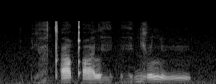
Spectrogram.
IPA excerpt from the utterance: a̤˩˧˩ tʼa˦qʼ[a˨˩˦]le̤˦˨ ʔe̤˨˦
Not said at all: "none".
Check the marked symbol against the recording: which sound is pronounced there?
a˨˦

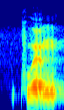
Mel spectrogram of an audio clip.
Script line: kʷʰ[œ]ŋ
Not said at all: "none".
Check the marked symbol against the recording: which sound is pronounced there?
œ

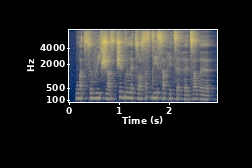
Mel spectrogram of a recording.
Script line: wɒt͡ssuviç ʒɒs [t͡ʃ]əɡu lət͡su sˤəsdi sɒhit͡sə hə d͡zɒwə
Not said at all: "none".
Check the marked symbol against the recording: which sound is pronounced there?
t͡ʃ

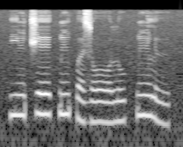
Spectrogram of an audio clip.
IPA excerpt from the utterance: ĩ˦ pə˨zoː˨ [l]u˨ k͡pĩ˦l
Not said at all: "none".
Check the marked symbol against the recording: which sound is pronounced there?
l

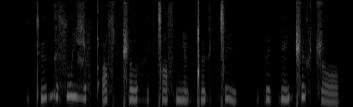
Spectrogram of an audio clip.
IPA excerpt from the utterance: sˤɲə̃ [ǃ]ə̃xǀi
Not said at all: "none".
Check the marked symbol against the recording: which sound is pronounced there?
ǃ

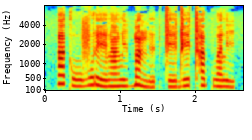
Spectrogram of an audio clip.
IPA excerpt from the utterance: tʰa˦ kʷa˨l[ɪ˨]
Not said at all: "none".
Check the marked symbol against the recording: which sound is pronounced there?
i˨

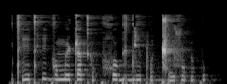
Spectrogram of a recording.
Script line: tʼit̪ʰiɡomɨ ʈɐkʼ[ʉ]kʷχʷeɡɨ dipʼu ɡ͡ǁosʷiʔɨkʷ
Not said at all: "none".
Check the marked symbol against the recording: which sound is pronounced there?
ʉ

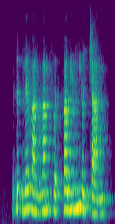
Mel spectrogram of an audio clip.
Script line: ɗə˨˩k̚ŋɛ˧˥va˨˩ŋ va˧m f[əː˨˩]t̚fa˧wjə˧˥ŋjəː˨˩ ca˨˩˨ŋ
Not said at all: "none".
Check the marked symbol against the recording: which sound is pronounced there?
əː˨˩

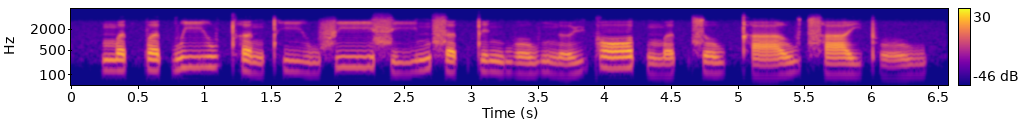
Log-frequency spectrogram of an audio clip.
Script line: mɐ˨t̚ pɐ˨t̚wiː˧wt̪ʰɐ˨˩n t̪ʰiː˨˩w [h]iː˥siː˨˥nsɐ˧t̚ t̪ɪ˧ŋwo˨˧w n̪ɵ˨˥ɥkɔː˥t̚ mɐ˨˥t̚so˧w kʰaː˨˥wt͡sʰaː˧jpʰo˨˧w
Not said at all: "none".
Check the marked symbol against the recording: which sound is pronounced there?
f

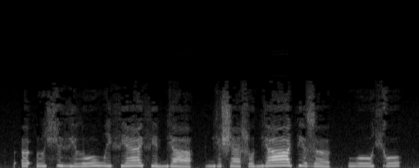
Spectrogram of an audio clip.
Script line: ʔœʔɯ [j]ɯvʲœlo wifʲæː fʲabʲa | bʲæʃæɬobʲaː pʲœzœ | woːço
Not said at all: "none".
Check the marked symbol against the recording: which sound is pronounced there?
ç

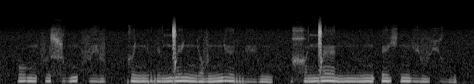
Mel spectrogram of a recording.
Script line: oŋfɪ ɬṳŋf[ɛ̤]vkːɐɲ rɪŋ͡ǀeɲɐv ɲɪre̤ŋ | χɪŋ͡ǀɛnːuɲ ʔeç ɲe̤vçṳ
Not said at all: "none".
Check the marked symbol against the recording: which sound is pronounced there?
e̤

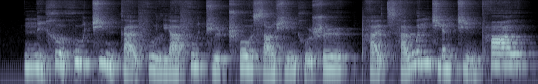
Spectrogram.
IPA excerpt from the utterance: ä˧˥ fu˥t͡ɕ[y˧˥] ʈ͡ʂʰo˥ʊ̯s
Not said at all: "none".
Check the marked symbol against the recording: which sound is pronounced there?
y˧˥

